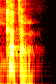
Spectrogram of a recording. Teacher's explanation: the emphasis is on the first A and not the second A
